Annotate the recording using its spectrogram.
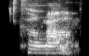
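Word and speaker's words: כלה: And it's not chala, like eating the bread. It's a totally different letter, and it's with a hard k, right?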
